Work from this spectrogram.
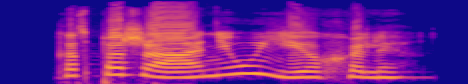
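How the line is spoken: Squeaky voice. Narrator (Russian): пискнула Молли

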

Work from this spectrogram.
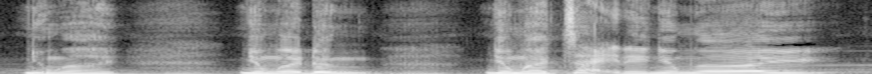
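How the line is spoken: Terrified shout. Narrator (Vietnamese): Duẩn sợ hãi, miệng hét lên

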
